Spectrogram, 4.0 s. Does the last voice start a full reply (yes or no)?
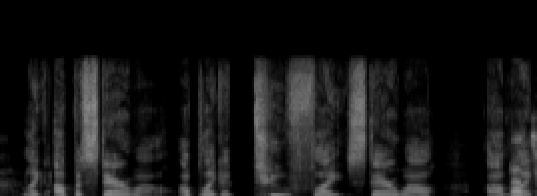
no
